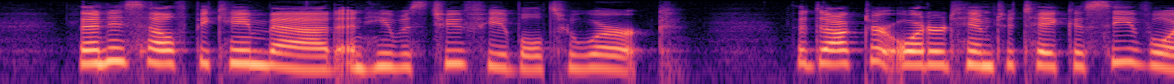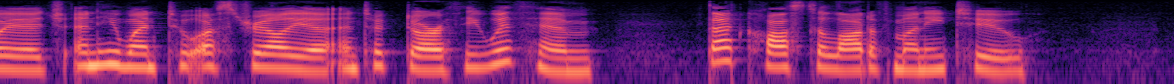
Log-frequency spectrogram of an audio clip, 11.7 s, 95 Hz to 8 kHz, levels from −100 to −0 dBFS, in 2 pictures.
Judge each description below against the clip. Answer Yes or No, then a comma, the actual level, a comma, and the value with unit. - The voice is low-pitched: No, high, 245 Hz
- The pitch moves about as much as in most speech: Yes, average, 4.5 semitones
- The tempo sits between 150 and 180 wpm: No, average, 195 wpm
